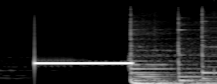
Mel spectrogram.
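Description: Interval timer's long end-of-interval beep: one steady high tone held for about a second, marking the end of a work set and the start of the rest. Electronic workout music starts back in right after it.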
